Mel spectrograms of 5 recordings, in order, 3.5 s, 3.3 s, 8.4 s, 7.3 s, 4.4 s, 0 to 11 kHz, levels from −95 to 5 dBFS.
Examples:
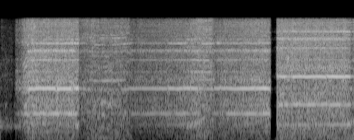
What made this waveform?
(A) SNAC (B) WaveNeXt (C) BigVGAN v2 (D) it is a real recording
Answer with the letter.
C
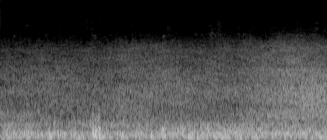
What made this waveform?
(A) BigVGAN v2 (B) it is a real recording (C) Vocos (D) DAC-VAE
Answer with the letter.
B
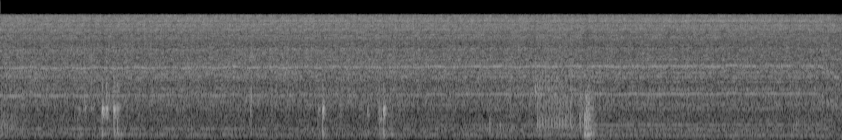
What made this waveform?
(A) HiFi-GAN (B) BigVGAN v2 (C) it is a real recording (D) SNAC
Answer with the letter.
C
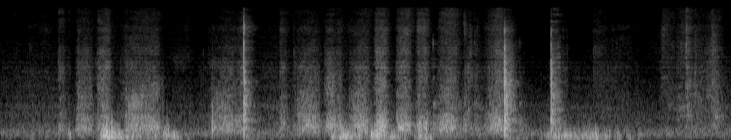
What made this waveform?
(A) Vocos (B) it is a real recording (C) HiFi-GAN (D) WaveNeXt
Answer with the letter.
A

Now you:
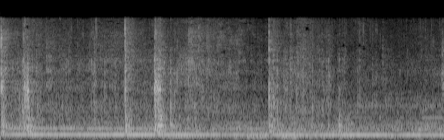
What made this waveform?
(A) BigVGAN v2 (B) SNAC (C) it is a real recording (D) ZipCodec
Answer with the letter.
C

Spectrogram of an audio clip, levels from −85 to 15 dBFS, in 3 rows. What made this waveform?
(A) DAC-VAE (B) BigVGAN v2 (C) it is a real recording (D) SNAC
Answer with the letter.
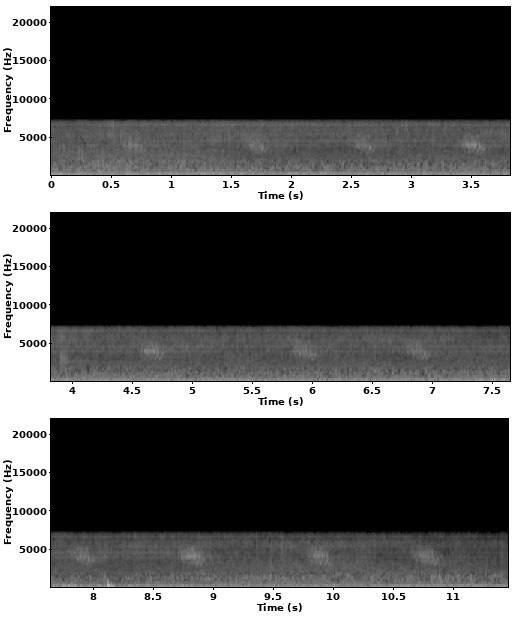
B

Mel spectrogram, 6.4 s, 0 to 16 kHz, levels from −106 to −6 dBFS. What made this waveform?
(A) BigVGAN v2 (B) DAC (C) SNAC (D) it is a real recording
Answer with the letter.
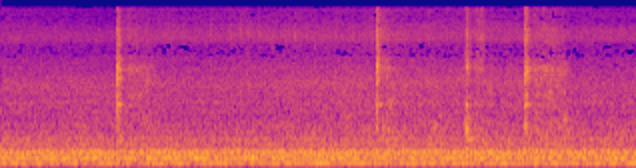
D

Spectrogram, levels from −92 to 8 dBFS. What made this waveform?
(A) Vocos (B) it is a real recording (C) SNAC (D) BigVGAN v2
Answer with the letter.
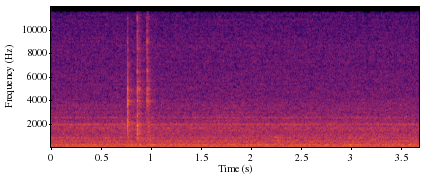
B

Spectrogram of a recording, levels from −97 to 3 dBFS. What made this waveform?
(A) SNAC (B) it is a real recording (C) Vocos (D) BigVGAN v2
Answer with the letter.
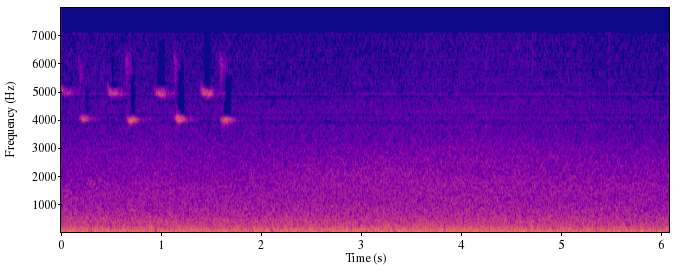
C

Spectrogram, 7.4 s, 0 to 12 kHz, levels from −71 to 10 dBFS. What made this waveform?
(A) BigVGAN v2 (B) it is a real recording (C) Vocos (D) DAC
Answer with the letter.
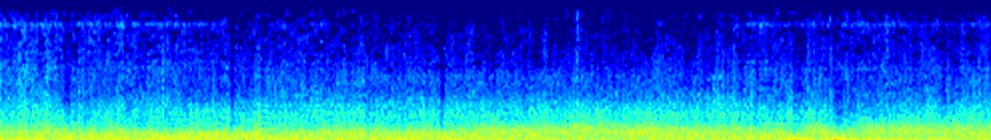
C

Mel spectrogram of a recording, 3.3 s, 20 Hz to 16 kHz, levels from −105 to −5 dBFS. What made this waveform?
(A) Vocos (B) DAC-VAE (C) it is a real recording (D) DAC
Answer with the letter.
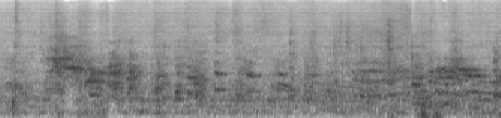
D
